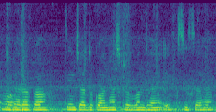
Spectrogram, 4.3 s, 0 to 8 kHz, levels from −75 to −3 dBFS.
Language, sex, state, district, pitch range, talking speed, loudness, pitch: Hindi, female, Haryana, Jhajjar, 170-185 Hz, 140 wpm, -15 LUFS, 180 Hz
